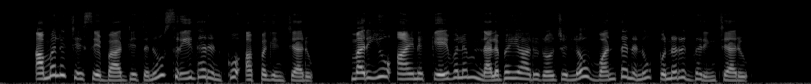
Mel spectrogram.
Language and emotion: Telugu, neutral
